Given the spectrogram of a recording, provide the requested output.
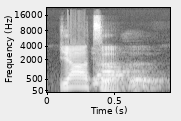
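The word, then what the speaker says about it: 鸭子: Yazi is pronounced with a first tone. In Mandarin, there are 4 tones, which are essential to distinguish the meaning of words. The first tone is a high, level tone.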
